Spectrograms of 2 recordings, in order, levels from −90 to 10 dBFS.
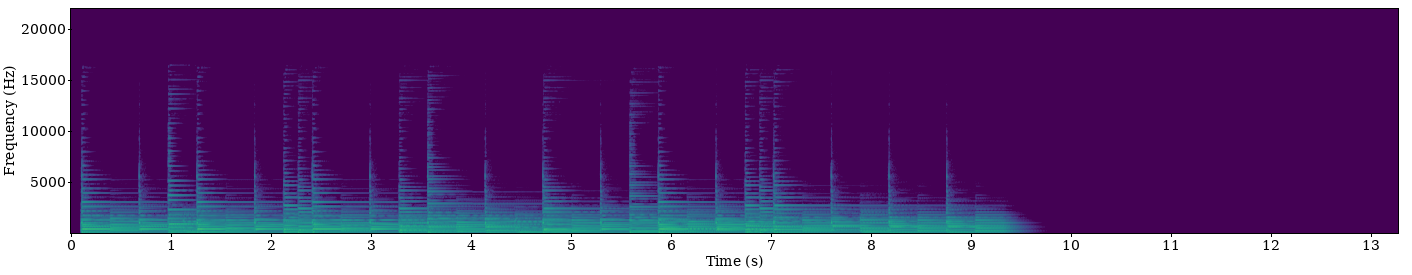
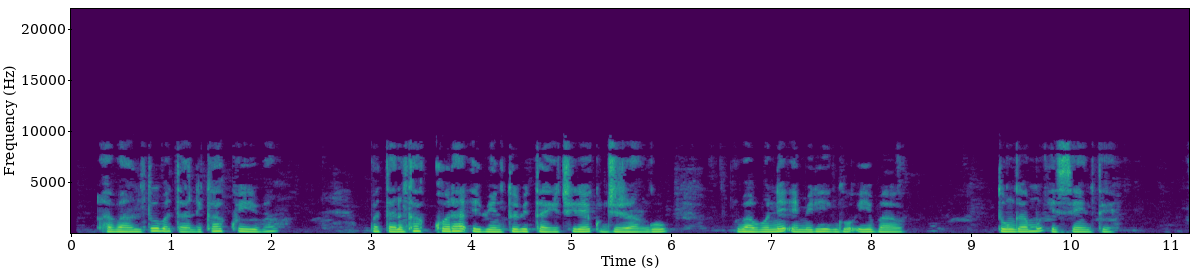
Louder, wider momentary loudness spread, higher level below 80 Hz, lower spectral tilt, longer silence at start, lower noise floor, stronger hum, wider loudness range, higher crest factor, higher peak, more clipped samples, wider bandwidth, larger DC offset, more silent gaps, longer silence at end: second, -30 LUFS vs -14 LUFS; second, 4 LU vs 9 LU; first, -50 dBFS vs -60 dBFS; about the same, -7 dB/octave vs -6.5 dB/octave; second, 0.1 s vs 0.3 s; second, -58 dBFS vs -64 dBFS; neither; first, 8 LU vs 3 LU; about the same, 18 dB vs 14 dB; second, -12 dBFS vs 0 dBFS; neither; first, 14.5 kHz vs 9.4 kHz; neither; neither; first, 3.8 s vs 0.75 s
